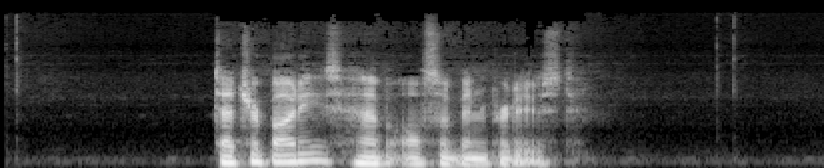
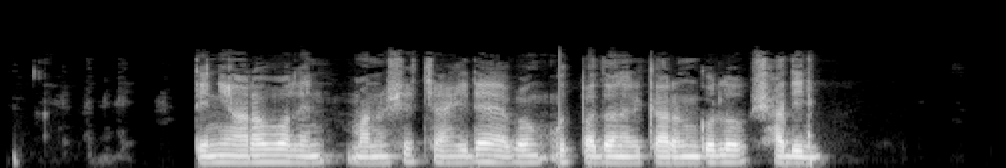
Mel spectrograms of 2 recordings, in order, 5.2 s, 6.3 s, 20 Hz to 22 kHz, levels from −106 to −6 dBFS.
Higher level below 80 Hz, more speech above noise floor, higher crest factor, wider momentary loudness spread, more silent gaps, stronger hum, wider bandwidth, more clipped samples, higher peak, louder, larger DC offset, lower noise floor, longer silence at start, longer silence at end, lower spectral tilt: first, -52 dBFS vs -58 dBFS; second, 54 dB vs 70 dB; about the same, 20 dB vs 16 dB; about the same, 9 LU vs 7 LU; neither; neither; first, 12.5 kHz vs 6.8 kHz; neither; about the same, -2 dBFS vs -4 dBFS; about the same, -20 LUFS vs -19 LUFS; neither; second, -74 dBFS vs -88 dBFS; first, 1.35 s vs 1.2 s; first, 1.6 s vs 1.15 s; about the same, -6.5 dB/octave vs -7 dB/octave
